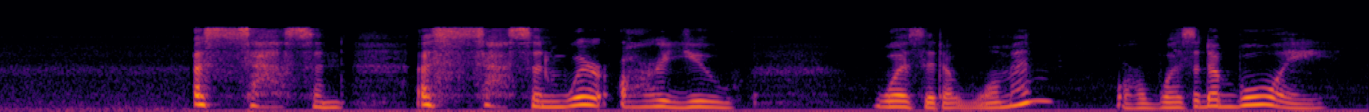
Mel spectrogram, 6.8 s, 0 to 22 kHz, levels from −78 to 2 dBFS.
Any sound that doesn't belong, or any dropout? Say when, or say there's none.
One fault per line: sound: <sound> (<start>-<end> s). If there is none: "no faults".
no faults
